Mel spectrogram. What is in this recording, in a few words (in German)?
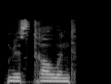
"misstrauend", German; adjectives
